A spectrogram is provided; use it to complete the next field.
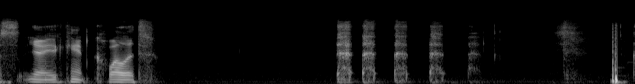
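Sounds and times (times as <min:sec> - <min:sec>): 
speech: 0:00.0 - 0:01.6, 0:03.4 - 0:04.5
person coughing: 0:03.4 - 0:04.4.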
